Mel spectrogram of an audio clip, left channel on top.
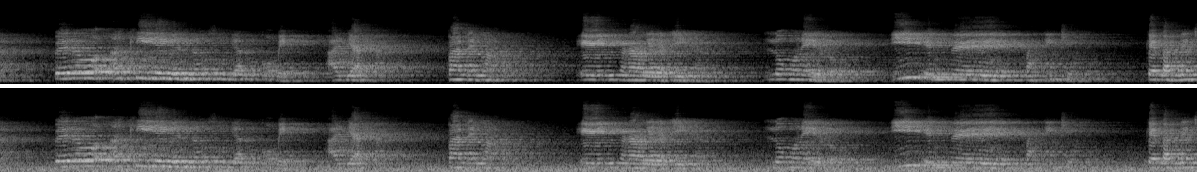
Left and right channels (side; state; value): right; noise; rumble, 5 dB below the sound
